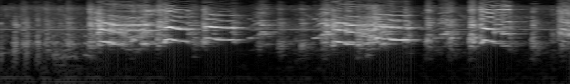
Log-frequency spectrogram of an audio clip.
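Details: Noisy junglefowl lure sound for trapping birds: loud overlapping cackling calls with falling, slurred notes, delivered in dense back-to-back bursts with brief dips between them.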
